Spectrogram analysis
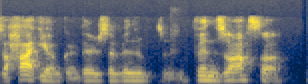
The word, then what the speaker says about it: vinyasa: There's a hot yoga, there's a vinyasa, how do I pronounce it? Vinyasa.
